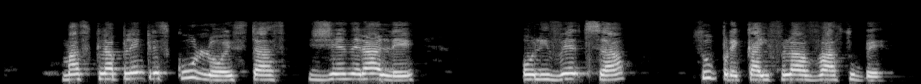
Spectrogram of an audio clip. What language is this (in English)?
Esperanto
